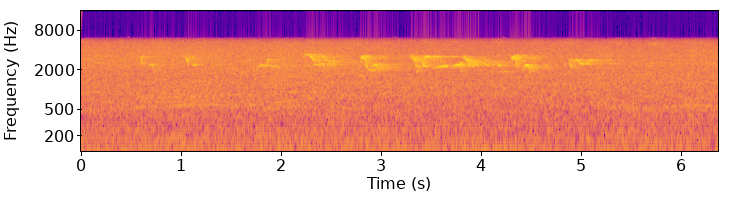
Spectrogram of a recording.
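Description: A small bird singing a quick string of high chirps for about four seconds over a steady outdoor hiss.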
